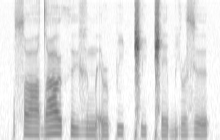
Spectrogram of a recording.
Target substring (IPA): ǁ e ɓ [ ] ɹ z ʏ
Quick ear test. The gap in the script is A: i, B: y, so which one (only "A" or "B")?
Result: A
